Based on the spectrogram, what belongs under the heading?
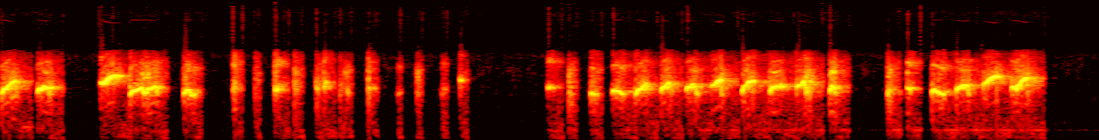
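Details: Cockatiel calling to encourage mating: dense chatter of short whistled notes and clicks in long bursts, with warbled rising phrases mixed in and brief pauses between runs.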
